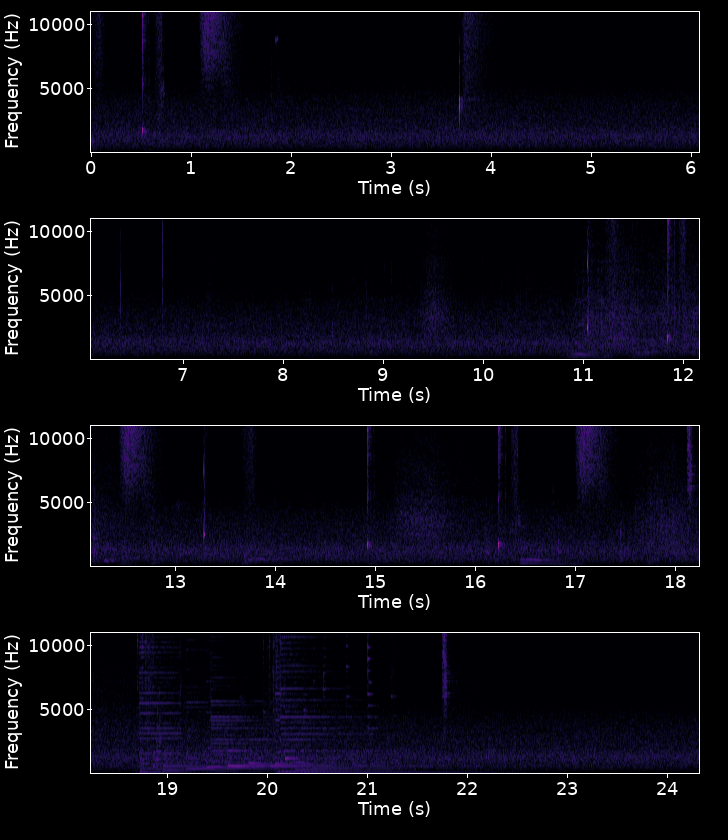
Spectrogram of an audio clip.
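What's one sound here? Steady rain patters.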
